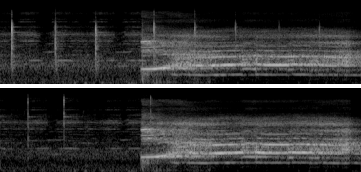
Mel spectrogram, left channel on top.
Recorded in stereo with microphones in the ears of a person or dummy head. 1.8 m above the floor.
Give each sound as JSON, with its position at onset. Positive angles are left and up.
{"t": 1.4, "sound": "a scream", "side_deg": 0, "distance_m": 0.5}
